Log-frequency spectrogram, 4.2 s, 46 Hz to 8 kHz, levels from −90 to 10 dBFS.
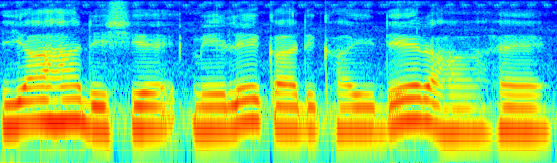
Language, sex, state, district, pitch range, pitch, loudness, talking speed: Hindi, male, Uttar Pradesh, Lucknow, 135-165 Hz, 140 Hz, -12 LUFS, 115 wpm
